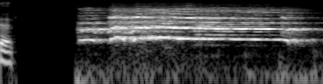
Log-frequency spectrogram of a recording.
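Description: Rooster crowing: one long crow starting about half a second in, after a brief silence.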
